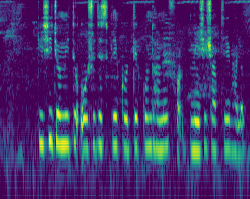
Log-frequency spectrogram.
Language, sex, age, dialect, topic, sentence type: Bengali, female, 31-35, Rajbangshi, agriculture, question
